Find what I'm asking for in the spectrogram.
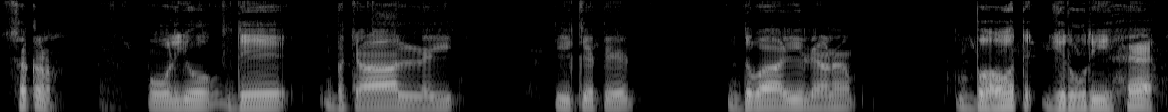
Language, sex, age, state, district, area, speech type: Punjabi, male, 60+, Punjab, Hoshiarpur, rural, spontaneous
